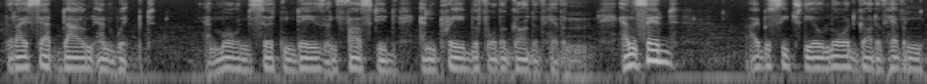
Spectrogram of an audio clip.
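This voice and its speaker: An actor playing a devout, humble Old Testament cupbearer in a dramatized scripture recording, speaking with solemn, measured, formal fervor. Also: male voice, low voice, mellow. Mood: sorrowful, solemn, then fervent pleading. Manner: solemn, fervent, measured, formal archaic delivery. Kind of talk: dramatized scripture reading, 1970s audio drama. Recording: noisy unprocessed cassette rip.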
